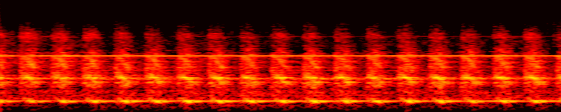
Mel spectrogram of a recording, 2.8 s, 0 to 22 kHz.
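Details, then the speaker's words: Hitachi EX55UR excavator, sat a year with broken boom, diesel fuel gauge showing barely anything: steady starter churn about seven beats a second with whining tone, cranks but won't fire; owner suspects low fuel, not confirmed. "I'm going to try to crank it one more more time then I'm going to go get diesel and give Marty a call see when he's going to be back over here"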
